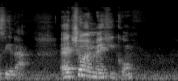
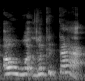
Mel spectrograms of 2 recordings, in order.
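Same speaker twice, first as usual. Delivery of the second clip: mock surprise; 7 semitones higher, 4 dB louder than usual. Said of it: "So I was like".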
